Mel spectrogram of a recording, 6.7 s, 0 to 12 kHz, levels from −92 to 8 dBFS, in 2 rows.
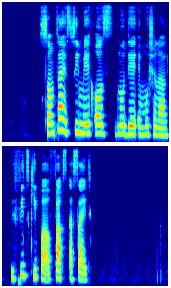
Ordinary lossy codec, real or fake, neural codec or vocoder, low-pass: none; real; none; 10.8 kHz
